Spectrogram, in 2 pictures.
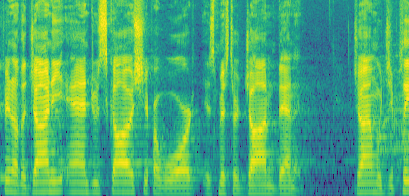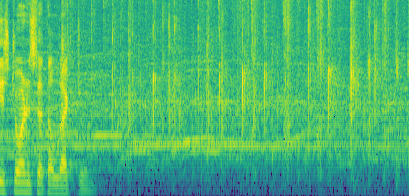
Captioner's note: applause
